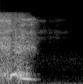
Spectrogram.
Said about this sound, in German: Gesundheit.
